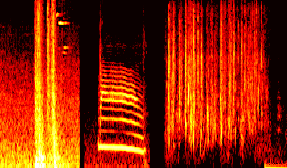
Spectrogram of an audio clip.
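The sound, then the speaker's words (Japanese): A door creaks open with a drawn-out, slightly falling tonal squeal, framed by a noisy clunk beforehand and a rustling, rattling clatter afterward. Fairly loud, with no voices. “さあ着きました私が扉をお開けしましょう”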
